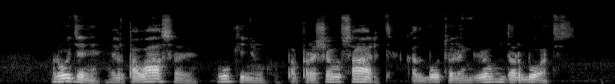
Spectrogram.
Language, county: Lithuanian, Panevėžys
